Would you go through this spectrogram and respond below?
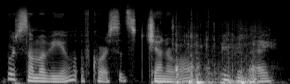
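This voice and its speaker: A woman giving a casual tarot reading, chatty, with frequent fillers, trailing pauses and light laughs, and sounding stuffy from a cold. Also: sits low, expressive, a little mellow, a little hiss or hum. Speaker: tarot reader.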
